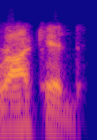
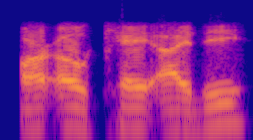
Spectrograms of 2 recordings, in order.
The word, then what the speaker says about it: Rokid: So it's, I think it originally comes from a combination of the two words robot and kid, because we're trying to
